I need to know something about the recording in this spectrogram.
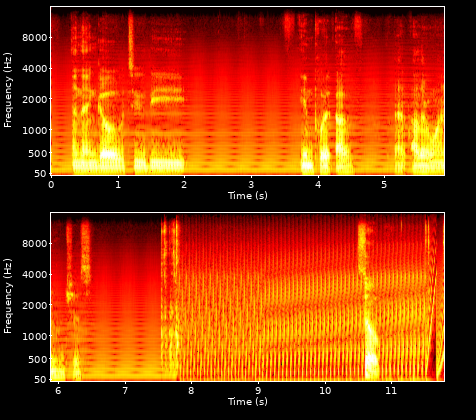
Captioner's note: rapid beeps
